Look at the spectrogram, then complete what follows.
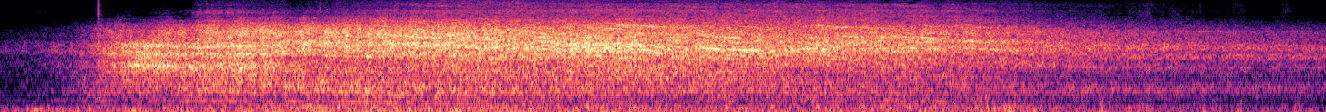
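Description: TGV high-speed train passing at speed: a loud rushing noise that swells about half a second in, holds, then fades as the train moves away, with a faint falling whine. Wind buffets the microphone throughout.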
